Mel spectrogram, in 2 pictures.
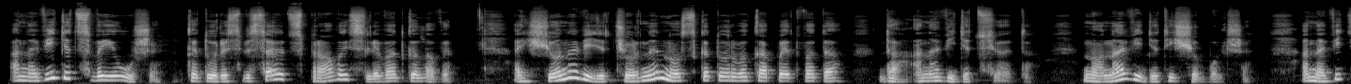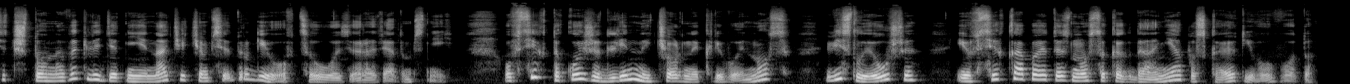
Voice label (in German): russisch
